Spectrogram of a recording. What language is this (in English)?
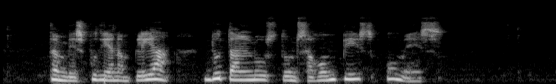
Catalan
